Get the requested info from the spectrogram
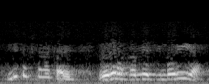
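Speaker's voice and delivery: forgive him kindly; gentle absolution. Acted. Priest reassuring a penitent, high and gentle. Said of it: "Αυτό λέει".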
